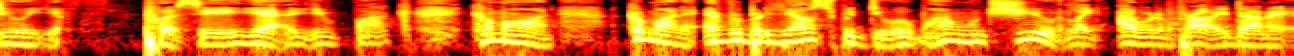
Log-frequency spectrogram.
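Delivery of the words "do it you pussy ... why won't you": mock evil little devil voice. Speaker acting out the little devil on the shoulder egging them on: put-on evil devil voice. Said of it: "Just the evil voice".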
